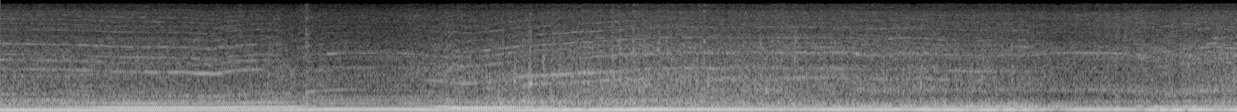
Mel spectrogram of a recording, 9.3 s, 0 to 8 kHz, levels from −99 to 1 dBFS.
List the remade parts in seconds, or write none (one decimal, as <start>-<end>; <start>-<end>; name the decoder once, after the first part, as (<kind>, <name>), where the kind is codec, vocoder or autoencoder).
none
